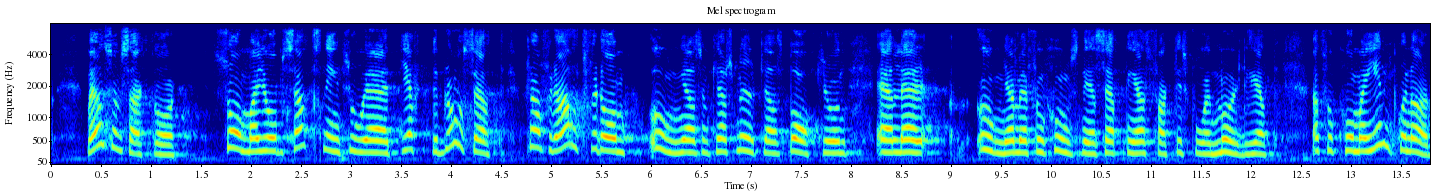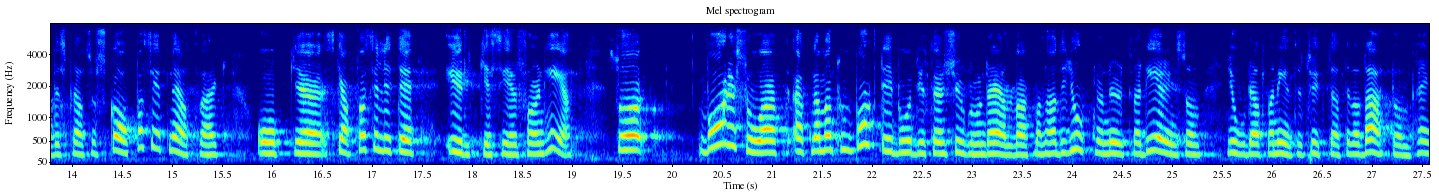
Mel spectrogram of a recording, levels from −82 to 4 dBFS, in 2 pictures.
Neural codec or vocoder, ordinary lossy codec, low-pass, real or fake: codec, 16 kHz, 8 kbps, FunCodec, trained on LibriTTS, 25 frames a second; Opus, 24 kbps; 7.2 kHz; fake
